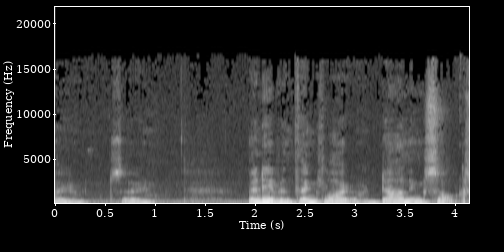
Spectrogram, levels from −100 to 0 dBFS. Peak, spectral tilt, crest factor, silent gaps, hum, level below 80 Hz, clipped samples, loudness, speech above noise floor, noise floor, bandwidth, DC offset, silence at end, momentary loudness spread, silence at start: -6 dBFS; -7 dB/octave; 14 dB; none; none; -44 dBFS; under 0.1%; -21 LUFS; 20 dB; -40 dBFS; 16.5 kHz; under 0.1%; 0 s; 13 LU; 0 s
